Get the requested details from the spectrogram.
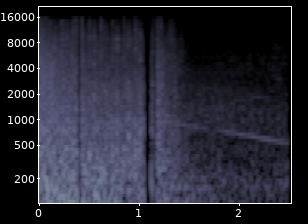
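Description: Heavy punches thud in a close fight.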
